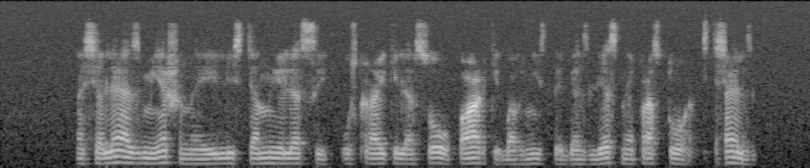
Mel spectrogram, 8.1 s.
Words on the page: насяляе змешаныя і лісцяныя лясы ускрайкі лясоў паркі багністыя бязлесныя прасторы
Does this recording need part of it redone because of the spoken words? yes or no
yes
